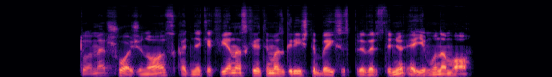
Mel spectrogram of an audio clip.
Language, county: Lithuanian, Kaunas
